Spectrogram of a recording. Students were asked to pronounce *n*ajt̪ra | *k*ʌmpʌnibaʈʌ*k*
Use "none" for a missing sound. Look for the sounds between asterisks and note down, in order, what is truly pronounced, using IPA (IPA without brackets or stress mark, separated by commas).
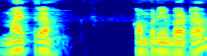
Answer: m, k, none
